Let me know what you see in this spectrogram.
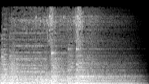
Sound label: large Win; netent; bloodsuckers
